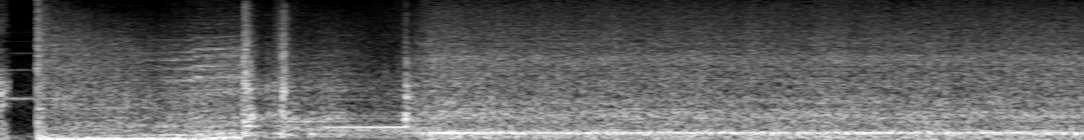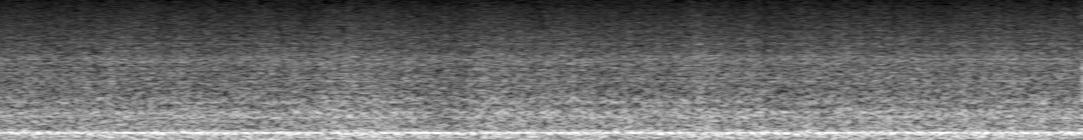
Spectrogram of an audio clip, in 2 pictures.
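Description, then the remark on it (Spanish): An oven switches on with a brief click and clatter, then settles into a steady humming drone with a low electrical buzz that continues evenly to the end. No one speaks. “Aquellos que están dedicados a la cocina o a la repostería identifican muy bien que este es el sonido de un horno.”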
